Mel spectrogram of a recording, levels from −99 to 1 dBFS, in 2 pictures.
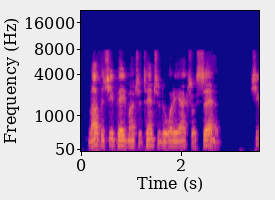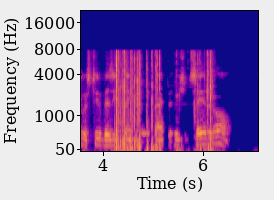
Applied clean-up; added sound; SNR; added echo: classical method Wiener filter.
